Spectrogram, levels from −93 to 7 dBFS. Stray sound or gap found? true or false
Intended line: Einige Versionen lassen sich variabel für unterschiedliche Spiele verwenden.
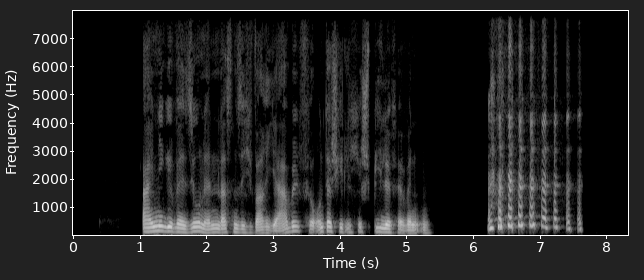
true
